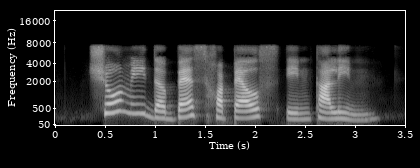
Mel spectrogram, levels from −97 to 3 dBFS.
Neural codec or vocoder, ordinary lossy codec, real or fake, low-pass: codec, 24 kHz, 0.9 kbps, WavTokenizer, large speech release; none; fake; 7.2 kHz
